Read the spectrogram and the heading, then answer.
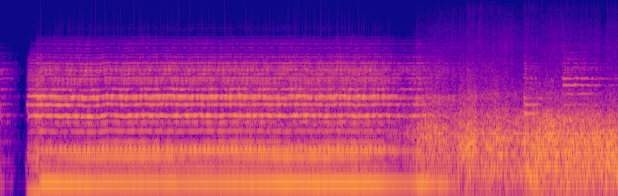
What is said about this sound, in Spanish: Mientras afuera, la tormenta se abate con toda violencia.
